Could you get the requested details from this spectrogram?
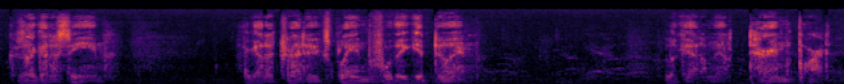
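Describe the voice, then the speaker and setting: An actor playing a loyal, troubled, big-hearted rancher in a 1960s TV western, with halting, folksy American speech. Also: male voice, low voice, bright, forceful tone. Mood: troubled, earnest. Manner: halting, folksy, plain-spoken. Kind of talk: 1960s television western acting. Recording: noisy old TV soundtrack.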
